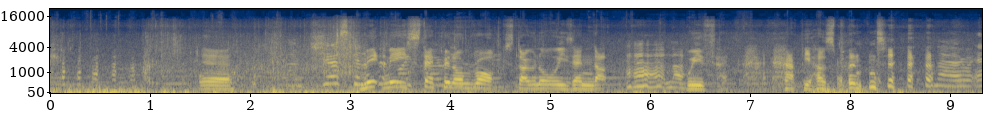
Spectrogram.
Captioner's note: laughs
